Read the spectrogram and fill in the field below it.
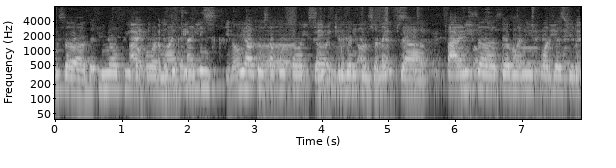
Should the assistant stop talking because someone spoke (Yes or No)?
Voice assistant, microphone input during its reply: Yes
